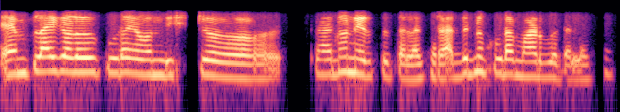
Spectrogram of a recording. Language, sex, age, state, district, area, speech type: Kannada, female, 18-30, Karnataka, Koppal, rural, conversation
